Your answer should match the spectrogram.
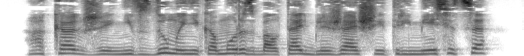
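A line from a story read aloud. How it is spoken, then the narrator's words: Amused snort. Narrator (Russian): хмыкнул Адмиралов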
